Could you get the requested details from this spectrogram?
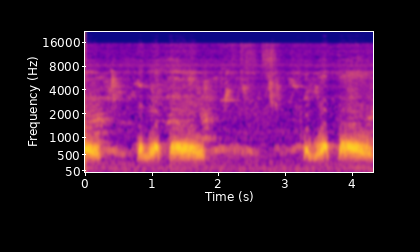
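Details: Dove calling where birds are trapped: a brief wobbling coo, then a drawn-out even coo, heard twice with a pause between the pairs.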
